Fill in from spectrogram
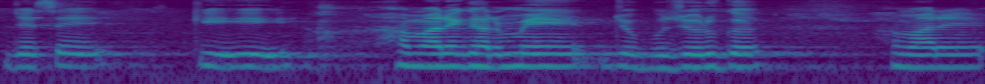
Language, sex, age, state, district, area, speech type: Hindi, female, 60+, Madhya Pradesh, Ujjain, urban, spontaneous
